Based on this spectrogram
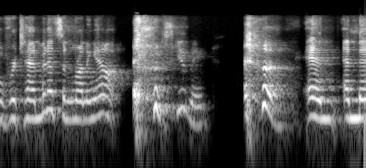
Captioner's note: Soledad coughing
